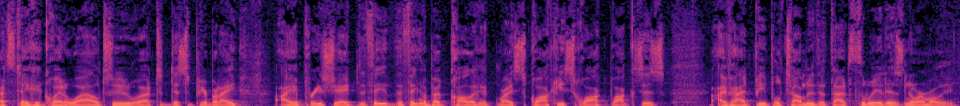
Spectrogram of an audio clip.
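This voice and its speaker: A man co-hosting a podcast, hoarse from a cold, with a squawky voice and a dry, teasing way of chatting. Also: fairly low pitch, a little mellow, no room sound. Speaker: podcast co-host. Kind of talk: casual chat.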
